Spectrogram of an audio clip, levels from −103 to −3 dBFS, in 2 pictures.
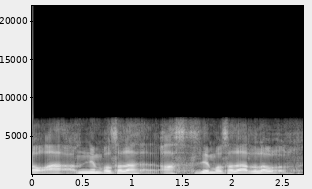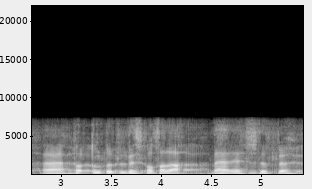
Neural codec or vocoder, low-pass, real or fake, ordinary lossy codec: autoencoder, 22.05 kHz, a latent of 192 numbers a frame, VITS, trained on many speakers; 7.2 kHz; fake; none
